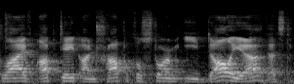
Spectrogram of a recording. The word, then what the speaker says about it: Idalia: I'm meteorologist Joseph Neubauer doing a Facebook Live update on Tropical Storm Idalia. That's the pronunciation on our latest named storm off the Yucatan Peninsula.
